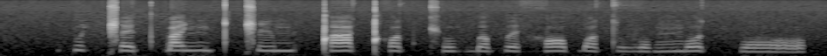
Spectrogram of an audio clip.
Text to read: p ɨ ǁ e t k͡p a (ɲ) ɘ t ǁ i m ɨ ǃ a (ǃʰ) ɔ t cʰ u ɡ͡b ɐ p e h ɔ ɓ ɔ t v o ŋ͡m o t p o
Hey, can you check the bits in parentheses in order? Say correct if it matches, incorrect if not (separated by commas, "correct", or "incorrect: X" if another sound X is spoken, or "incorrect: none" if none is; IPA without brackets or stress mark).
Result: correct, correct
